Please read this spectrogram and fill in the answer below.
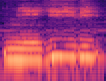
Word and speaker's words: nigiri: Ojo, como son hermanos, ga, gi, ge, i, se va a leer gi. K es ga, ki es gi. Por ejemplo, nigiri. Nigiri es un tipo de sushi. No digo nigiri o algo así.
